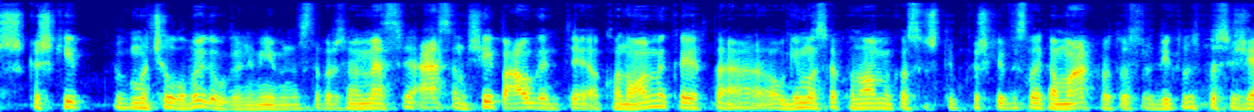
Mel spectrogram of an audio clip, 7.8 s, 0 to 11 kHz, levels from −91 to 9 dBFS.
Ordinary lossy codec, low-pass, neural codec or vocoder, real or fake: AAC, 48 kbps; 9.9 kHz; codec, 24 kHz, 6 kbps, HILCodec; fake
